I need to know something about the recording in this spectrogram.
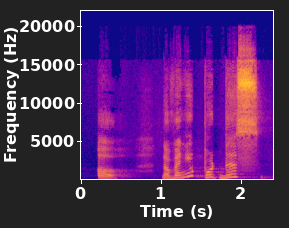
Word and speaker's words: en: Now, N, you are not going to pronounce. So, it is a little nasal sound.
